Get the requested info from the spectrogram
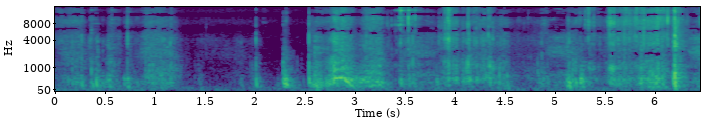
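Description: Rummaging in a fabric gear bag and handling its pouches: irregular rustling and scraping, with a couple of sharp clicks about two seconds in.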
